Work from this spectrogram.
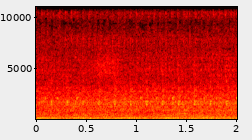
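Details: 2021 Mercedes-Benz E350 (W213) with a misfire and check engine light, after new spark plugs, ignition coils and fuel pump work. Steady, even idle hum with a soft regular pulse and no stumble; fuel injectors are next if the fault persists.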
